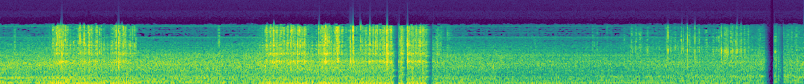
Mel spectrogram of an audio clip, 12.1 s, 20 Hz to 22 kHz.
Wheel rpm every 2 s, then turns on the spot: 10, 10, 40, 10, 0, 0.
2-8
